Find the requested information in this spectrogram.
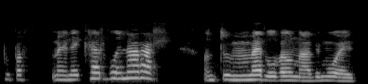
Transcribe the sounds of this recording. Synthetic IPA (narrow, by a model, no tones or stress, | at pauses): rubɔ | nanejkʰɛrvlˠɨnaɾaɬ | ɔnddwɨmamɛðʊlˠvɛlˠnaðɪmuːɨð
